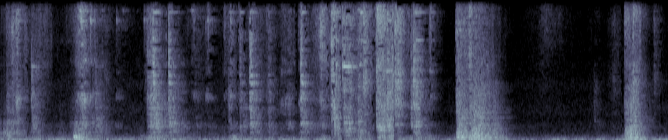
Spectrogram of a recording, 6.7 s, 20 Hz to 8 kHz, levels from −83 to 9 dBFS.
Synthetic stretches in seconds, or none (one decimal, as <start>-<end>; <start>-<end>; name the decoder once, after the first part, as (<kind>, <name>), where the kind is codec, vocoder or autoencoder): none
